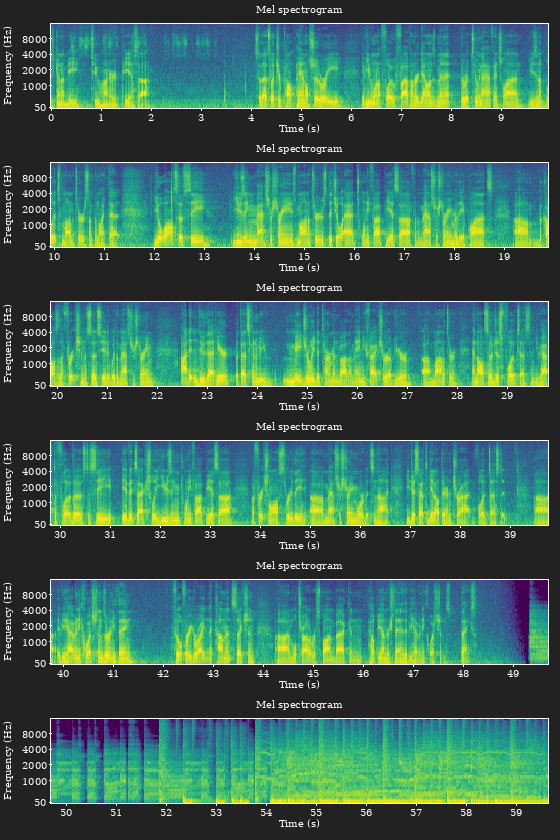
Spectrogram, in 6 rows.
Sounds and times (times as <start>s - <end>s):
Speech: 0.0s - 2.0s, 4.1s - 11.4s, 12.0s - 41.6s, 42.2s - 48.4s
Distortion: 0.0s - 59.6s
Music: 49.3s - 59.6s.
